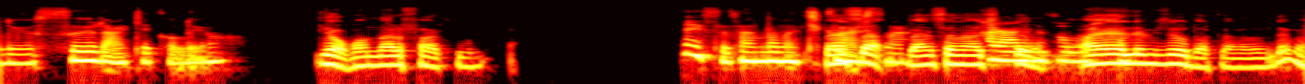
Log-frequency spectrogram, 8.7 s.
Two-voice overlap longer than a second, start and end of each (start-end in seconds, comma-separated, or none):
5.4-7.6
